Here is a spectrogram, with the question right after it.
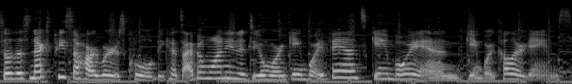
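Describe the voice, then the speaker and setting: Music plays in the background as a woman talks at a fairly quick pace. Her tone is upbeat, and she leaves hardly any pauses. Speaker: retro game collector. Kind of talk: casual talk to camera.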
